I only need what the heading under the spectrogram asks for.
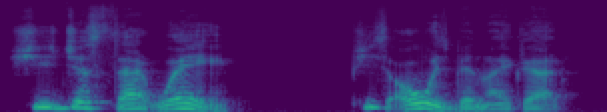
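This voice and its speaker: A weary older husband explains his wife's odd ways in a raised, tired voice, as a male narrator acts him out. His tone is a little husky. He sounds apologetic and long-suffering. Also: on the high side, huge pitch swings, unhurried, darkish tone, pitched above the performer's own voice, full character voice.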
